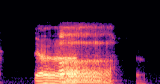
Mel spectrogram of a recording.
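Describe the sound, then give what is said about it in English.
A single loud, voiced sneeze lasting about a second with a strained, throaty tone, followed by a brief short noise and then quiet. “Bless you. Your soul is safe again.”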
